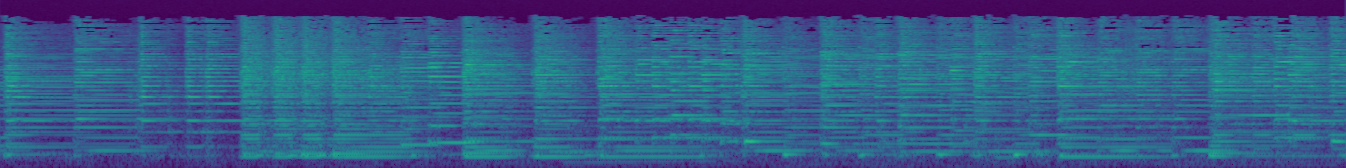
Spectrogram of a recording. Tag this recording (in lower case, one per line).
playing harpsichord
